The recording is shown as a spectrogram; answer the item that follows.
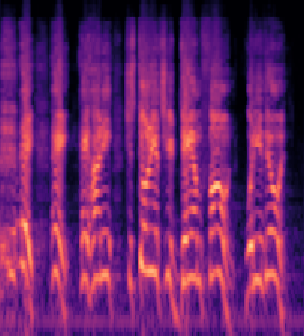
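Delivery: offhand, fatherly tone. Imitating how a man talks to his daughter on the phone. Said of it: "that's how he talks to his daughter".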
